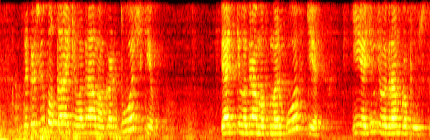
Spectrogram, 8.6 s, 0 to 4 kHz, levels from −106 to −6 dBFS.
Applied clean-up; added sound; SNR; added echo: none; Thunder; 15 dB; reverberation time 0.7 s.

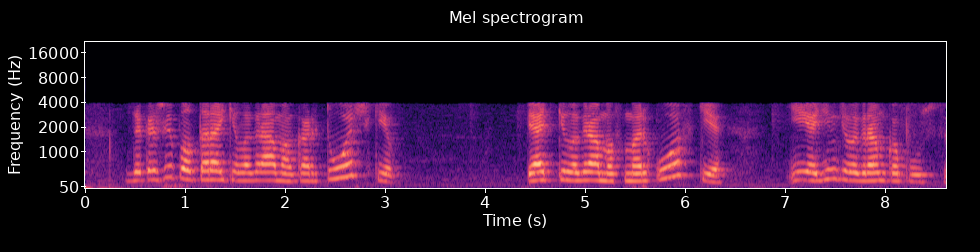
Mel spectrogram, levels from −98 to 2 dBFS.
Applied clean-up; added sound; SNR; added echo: none; none; none; none.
